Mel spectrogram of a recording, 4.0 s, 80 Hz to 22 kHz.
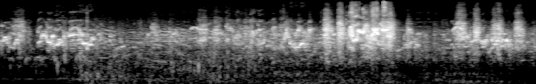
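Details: Feeding parrot on February 25, 2024, with a constant overlapping chatter of bright, high chirps and tweets that swells into a louder flurry halfway through.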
